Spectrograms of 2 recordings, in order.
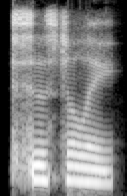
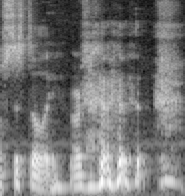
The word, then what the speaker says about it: systole: Systole. Or systole.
